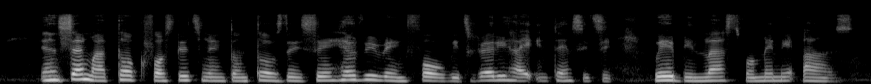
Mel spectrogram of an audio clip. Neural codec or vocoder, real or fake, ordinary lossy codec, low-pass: codec, 24 kHz, 1 kbps, SNAC; fake; none; 10.8 kHz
